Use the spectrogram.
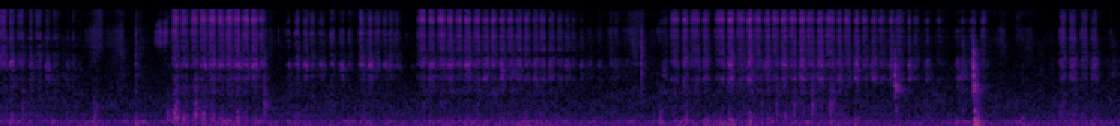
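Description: A magenta wooden colored pencil rubs and rasps across a flat white paper mandala coloring sheet lying on a table. The result is a dry, bright, scratchy shading sound that comes in bursts of quick back-and-forth strokes, with quieter pauses between them and one sharp tick near the end.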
